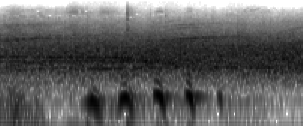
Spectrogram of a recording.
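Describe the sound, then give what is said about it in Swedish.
Steady applause fills the whole moment, a dense wash of clapping at a fairly even level, with a low murmuring voice faintly underneath. “Den är ju nästan värd en applåd.”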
